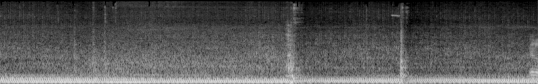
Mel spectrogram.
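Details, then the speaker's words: 2014 Ford F-350 6.7L diesel plow truck, 73,000 miles: loud rough idle with rapid ticking puff about two or three a second; exhaust leak probably both sides, needs exhaust manifold bolts and gaskets. "it definitely needs exhaust manifold bolts and gaskets done to it but as it sits here it runs and drives and it'll push snow"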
